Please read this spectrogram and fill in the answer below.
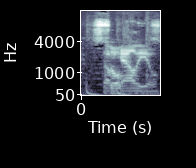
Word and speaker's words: Solgaleo: How do you say that one? Solgaleo. Solgaleo, okay.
